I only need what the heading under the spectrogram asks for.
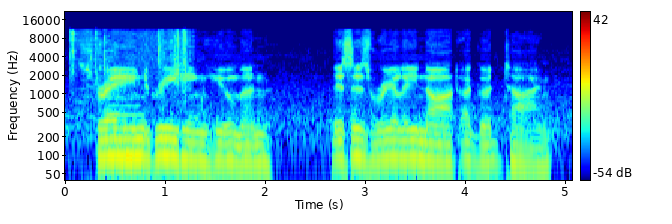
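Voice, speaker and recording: Using a put-on character voice, a man speaks at a very deep, low pitch and a fairly slow pace. Clear background noise is present. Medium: video game. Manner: flat, prefixes lines with emotion.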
